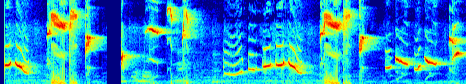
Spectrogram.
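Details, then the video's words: Orange-headed thrush singing energetically, a training recording for other songbirds: varied loud whistled phrases, some sliding down, others rising sharply or trilled, given in quick bursts with short pauses and a repeat of the opening phrase. "MASTERAN SUARA BURUNG ANIS KEMBANG GACOR"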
